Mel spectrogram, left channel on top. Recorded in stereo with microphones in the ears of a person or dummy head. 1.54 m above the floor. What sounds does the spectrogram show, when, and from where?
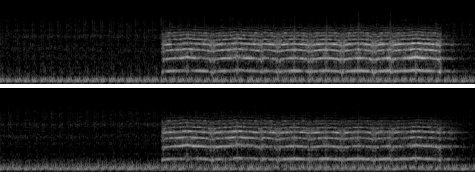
1.6 s a scream: 5° left (ahead or behind), 4 m; by 4.5 s 70° left (ahead or behind), 2.5 m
